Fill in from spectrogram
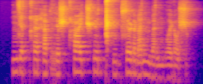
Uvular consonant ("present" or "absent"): present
